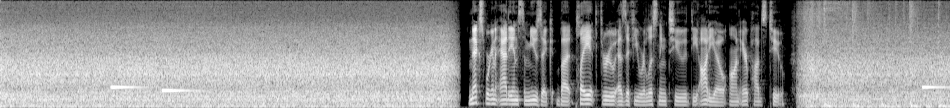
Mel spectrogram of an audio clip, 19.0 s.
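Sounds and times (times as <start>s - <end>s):
airplane cabin ambient noise: 0.0s - 9.1s, 16.0s - 18.9s
speech: 9.4s - 16.1s.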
